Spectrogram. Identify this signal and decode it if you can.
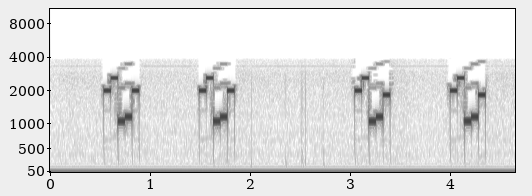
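Five-tone selective call (ZVEI), heard as quick runs of five tones, tones of about 70 ms. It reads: 88128 88128 88127 88127
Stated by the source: ZVEI five-tone selective call 88345 received by SDR.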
